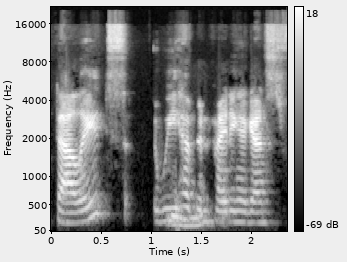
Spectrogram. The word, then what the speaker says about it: phthalates: Now, is that, I was pronouncing it phthalates, it's phthalates?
